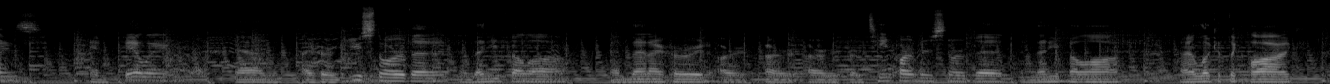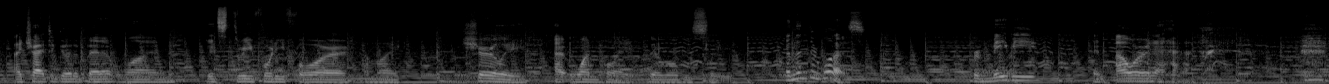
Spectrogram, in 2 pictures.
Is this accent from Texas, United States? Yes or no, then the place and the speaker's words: yes; Houston, Texas, United States; moved away as an adult; now in Dallas, United States; So I live in Dallas right now, obviously. I grew up in Houston.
